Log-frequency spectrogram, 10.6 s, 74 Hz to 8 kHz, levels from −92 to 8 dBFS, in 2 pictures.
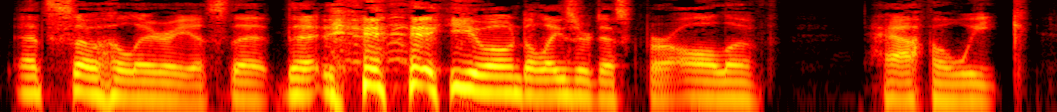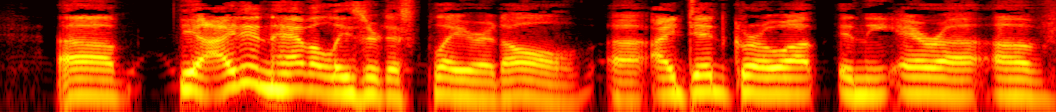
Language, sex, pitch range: English, male, 130-160 Hz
